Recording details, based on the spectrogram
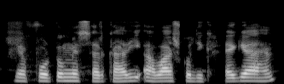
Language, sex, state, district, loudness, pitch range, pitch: Hindi, male, Uttar Pradesh, Deoria, -19 LUFS, 150-165 Hz, 160 Hz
